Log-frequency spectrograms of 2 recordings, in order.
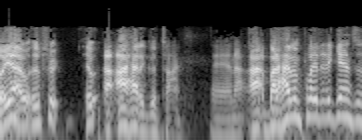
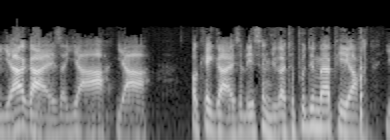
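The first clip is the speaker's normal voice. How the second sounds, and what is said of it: Put-on German accent. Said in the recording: “I don't know why I'm imitating German”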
